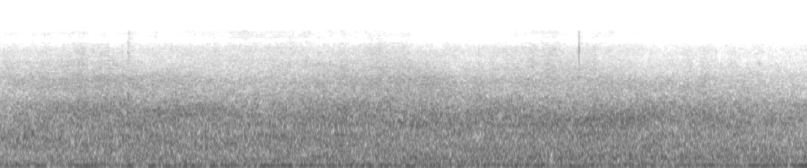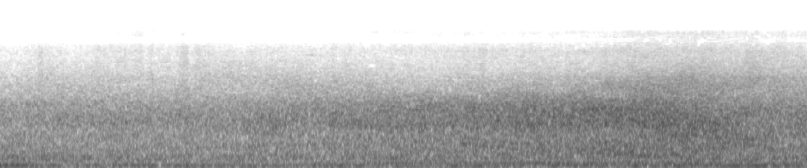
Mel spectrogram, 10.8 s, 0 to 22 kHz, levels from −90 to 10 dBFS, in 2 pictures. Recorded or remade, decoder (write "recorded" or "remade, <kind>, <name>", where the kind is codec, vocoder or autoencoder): recorded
